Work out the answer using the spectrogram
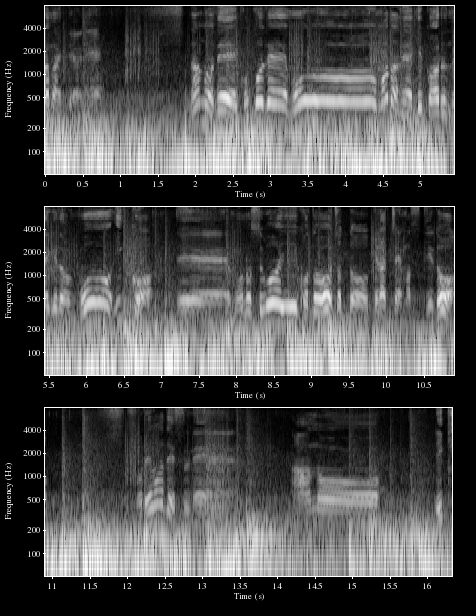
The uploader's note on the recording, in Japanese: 少し音声が小さくなってしまいました。すまん。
